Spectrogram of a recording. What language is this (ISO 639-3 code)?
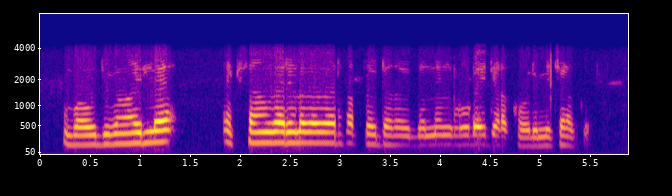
mal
